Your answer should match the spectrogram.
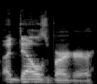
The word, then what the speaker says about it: Edelsberger: It's actually pronounced closer to Edelsberger, as in like the singer Adele is eating a hamburger. So Edelsberger.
